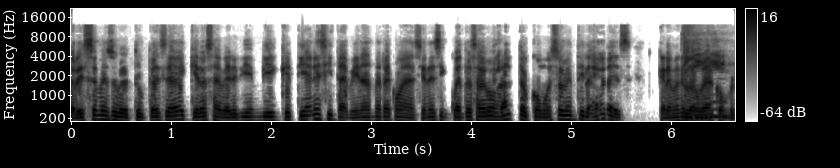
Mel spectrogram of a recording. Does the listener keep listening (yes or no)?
no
